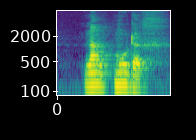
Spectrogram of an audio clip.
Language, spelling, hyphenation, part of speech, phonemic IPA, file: Dutch, lankmoedig, lank‧moe‧dig, adjective, /ˌlɑŋkˈmu.dəx/, Nl-lankmoedig.ogg
- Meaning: forbearing, forgiving, patient, longanimous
